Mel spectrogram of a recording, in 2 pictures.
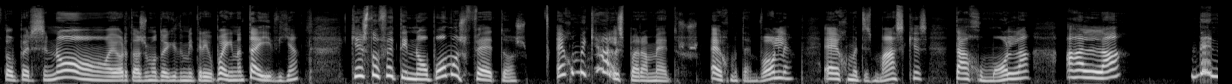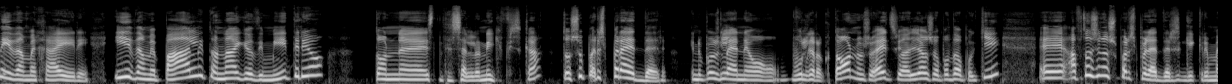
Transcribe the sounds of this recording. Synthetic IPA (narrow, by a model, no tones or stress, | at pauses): st̪o̞pe̞ɾsino̞eoɾt̪ɐzmo̞t̪uɐʝoðimit̪ɾiupue̞ʝinɐnt̪ɐiðʝɐce̞st̪o̞fe̞t̪ino̞puo̞mo̞sfe̞t̪o̞s | e̞xume̞ce̞ɐlespɐɾɐme̞t̪ɾu̥se̞xume̞t̪ɐeɱvo̞liɐ | e̞xume̞t̪izmɐsce̞s | t̪ɐxumo̞lɐː | lɐ | ðeniðɐme̞xɐiɾiiðɐme̞pɐlit̪o̞nɐʝo̞ðimit̪ɾio̞ | t̪o̞nest̪iθe̞sɐlo̞nici̥fi̥si̥kɐt̪o̞supe̞ɾspɾend̪e̞ɾ | inepo̞zle̞ne̞o̞vulɣɐɾo̞kt̪o̞nosoe̞t͡sioɐʎo̞soɐpoðoɐpoecieɐft̪o̞sineosupe̞ɾspɾend̪eɾsiɲɟekɾime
